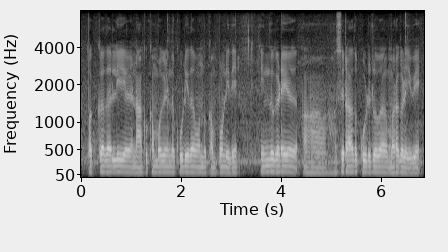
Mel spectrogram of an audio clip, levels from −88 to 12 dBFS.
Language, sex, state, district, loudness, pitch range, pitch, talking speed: Kannada, male, Karnataka, Koppal, -16 LUFS, 95-105 Hz, 100 Hz, 105 wpm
